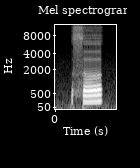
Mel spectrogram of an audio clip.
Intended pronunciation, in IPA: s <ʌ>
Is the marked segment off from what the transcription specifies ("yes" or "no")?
no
